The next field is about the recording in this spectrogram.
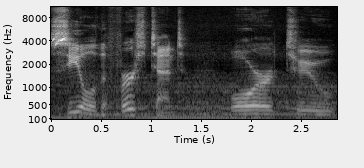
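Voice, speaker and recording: Music sounds in the background. Over it, a man talks at a medium pitch. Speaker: miniature terrain crafter. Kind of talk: crafting tutorial narration. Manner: playful, mock-dramatic.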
